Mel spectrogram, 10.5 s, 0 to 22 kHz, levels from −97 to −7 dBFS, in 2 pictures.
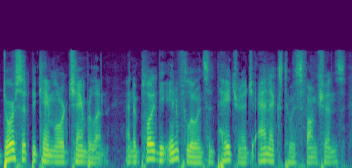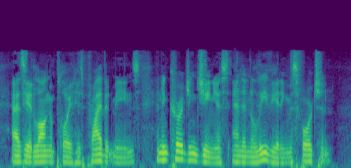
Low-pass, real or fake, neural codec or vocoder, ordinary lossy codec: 7.2 kHz; real; none; AAC, 32 kbps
